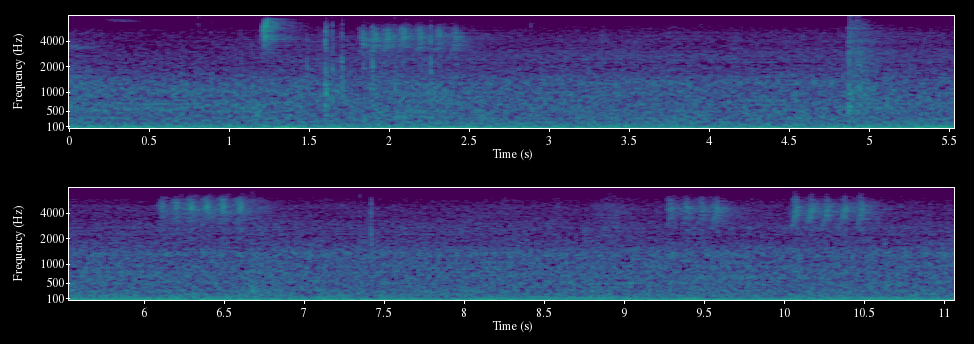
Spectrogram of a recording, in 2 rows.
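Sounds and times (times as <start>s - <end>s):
low outdoor rumble: 0.0s - 11.0s
small bird trilling: 1.2s - 2.6s, 6.1s - 6.7s.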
